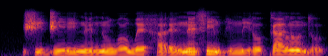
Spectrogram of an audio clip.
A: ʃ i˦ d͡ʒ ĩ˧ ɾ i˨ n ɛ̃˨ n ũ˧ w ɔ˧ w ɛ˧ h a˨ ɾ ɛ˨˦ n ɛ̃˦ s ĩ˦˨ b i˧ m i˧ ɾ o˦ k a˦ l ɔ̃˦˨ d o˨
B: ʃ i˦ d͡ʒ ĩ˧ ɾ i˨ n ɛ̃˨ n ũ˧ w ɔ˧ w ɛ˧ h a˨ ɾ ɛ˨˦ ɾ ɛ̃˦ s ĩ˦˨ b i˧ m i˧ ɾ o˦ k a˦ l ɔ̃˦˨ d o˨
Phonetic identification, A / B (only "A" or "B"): A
